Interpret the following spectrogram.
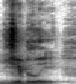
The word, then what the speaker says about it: Ghibli: And Miyazaki, if I'm pronouncing his name right, pronounces it Ghibli. So I'm going to say Ghibli.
